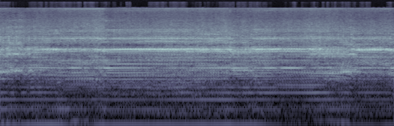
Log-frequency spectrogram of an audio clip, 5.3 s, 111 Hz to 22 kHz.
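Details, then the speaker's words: CNC main-profile roughing of an AR15 gas block at 1900 rpm, width of cut up to about an eighth of an inch: high screeching chatter, worst in the internal radii; 1700 rpm later sounded much better, only occasionally chirpy. "a little bit chattery especially in those internal uh radiuses then i bump it down to 1700 and see how that sounds"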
